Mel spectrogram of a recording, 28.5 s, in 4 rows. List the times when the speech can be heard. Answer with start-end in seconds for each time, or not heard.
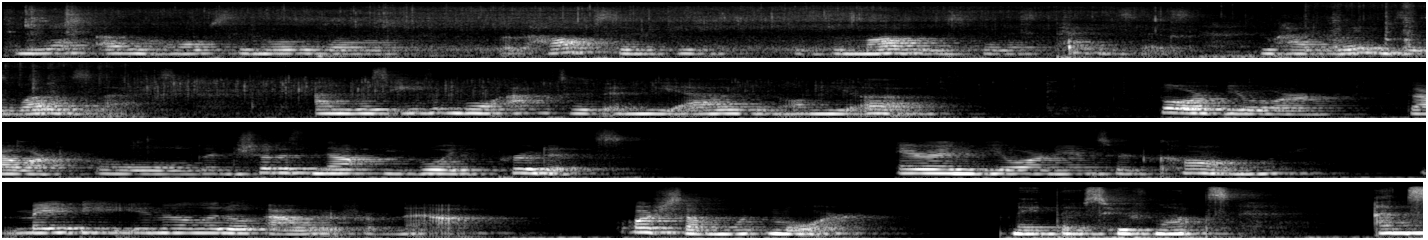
0.0-11.9, 12.9-17.4, 18.7-25.6, 26.4-28.4.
